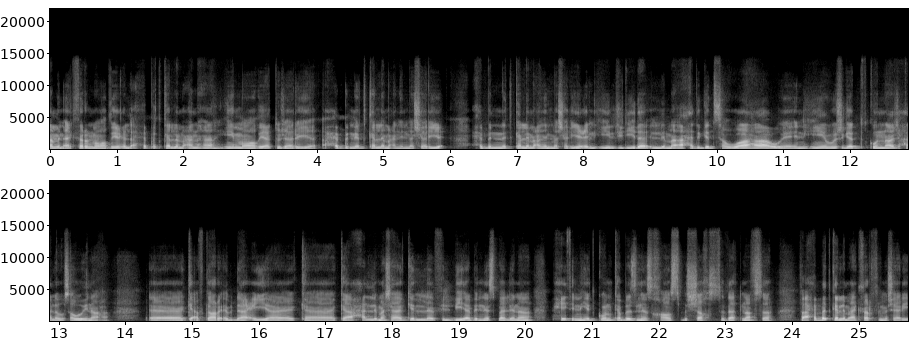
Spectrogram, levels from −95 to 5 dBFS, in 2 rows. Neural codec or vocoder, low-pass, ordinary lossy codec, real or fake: codec, 44.1 kHz, 7.8 kbps, DAC; 14.4 kHz; none; fake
